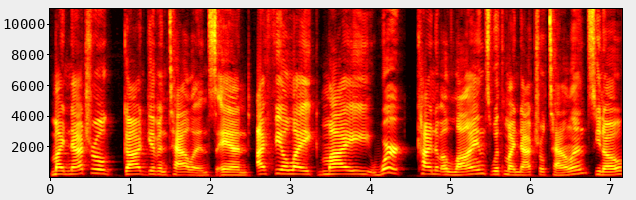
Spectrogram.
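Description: Here is an unremarkable speaking voice, fairly slow, its pitch varying in an ordinary way. No background sound intrudes on this very clean recording. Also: woman, fairly high pitch for a woman. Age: 20s. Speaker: social media producer. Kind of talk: casual chat.

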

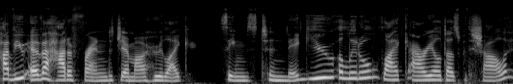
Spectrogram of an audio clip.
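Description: A woman with an Australian accent, medium in pitch, with very wide pitch swings. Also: moderate pace, hardly any pauses. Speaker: podcast host. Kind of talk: casual chat. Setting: studio.

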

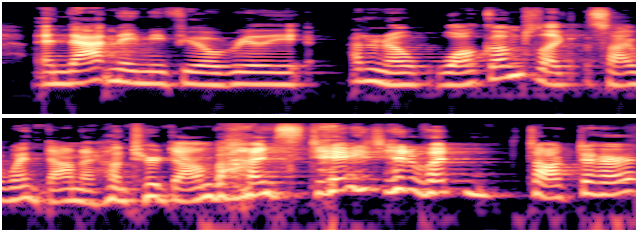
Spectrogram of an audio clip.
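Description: Speaking at a fairly quick pace with hardly any pauses, a woman with an American accent uses lively intonation over noticeable background noise. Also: medium pitch for a woman. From US, Miami. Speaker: podcast co-host, startup co-founder. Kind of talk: interview. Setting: at a tech conference.

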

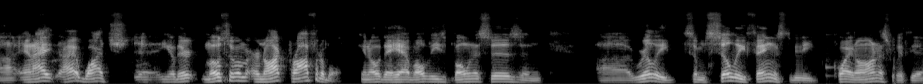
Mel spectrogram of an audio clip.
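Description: A man talks in an ordinary speaking voice, with medium pitch, ordinary pitch variation and a moderate pace. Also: quiet background. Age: 60s. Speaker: sportsbook bookmaker. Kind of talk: interview.

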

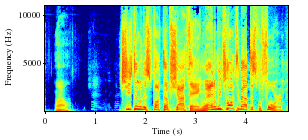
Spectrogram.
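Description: A man's voice with very wide pitch swings. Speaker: podcast host. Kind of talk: casual banter podcast. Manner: profane, joking.

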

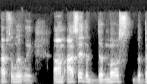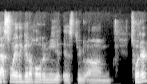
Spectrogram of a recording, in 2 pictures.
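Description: A man speaks in an unremarkable speaking voice with an American accent, against a quiet background. His medium pitch moves with ordinary pitch variation at a moderate pace. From Central Virginia. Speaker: assistant principal. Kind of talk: casual interview chat.

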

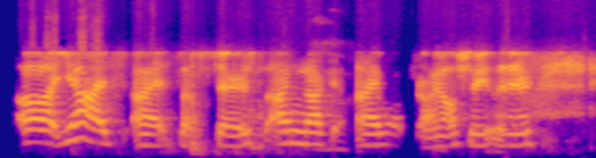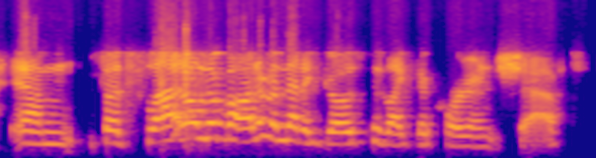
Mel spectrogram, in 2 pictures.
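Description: This is an ordinary speaking voice. A woman with a fairly high pitch talks at a moderate pace. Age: 30s. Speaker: maker and small business owner. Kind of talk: casual chat.

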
